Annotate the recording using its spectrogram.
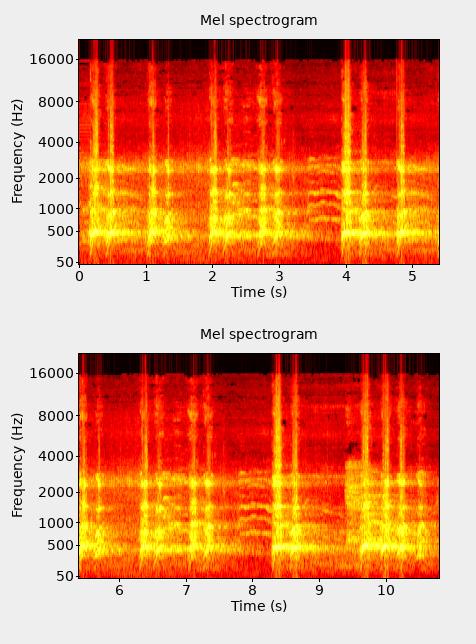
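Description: A dog barking repeatedly, in quick pairs and triples about once a second, each bark echoing briefly.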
